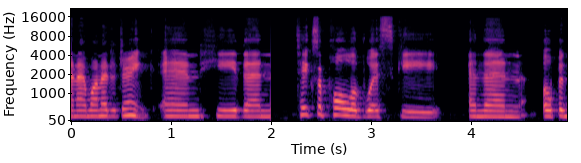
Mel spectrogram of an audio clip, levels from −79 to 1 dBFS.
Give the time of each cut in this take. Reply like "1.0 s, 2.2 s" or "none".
2.1 s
